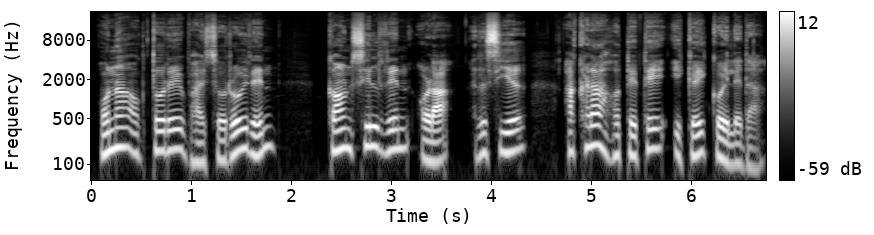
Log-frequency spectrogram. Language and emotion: Santali, neutral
